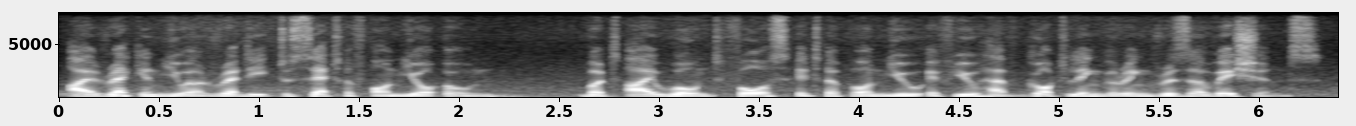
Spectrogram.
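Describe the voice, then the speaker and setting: Actor doing a seasoned old mentor, blunt and folksy, warmly pushing a young hero, over game music. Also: male voice, mid-range voice, fairly quick, lightly acted, poor audio. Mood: encouraging. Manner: folksy, wry, encouraging. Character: older male mentor, gruff and encouraging. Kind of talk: game voice acting. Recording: studio voice with game music behind.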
